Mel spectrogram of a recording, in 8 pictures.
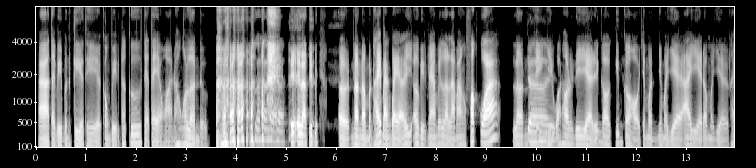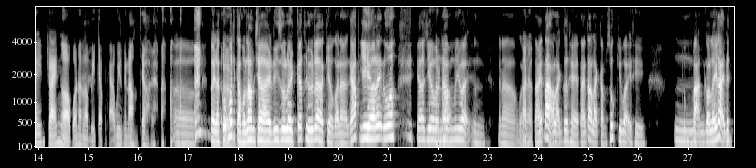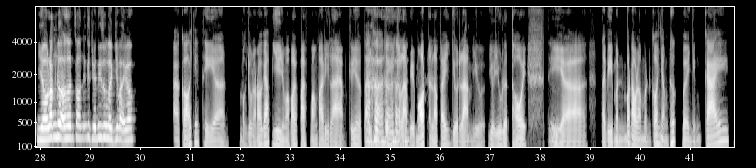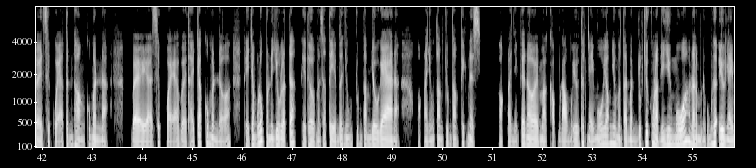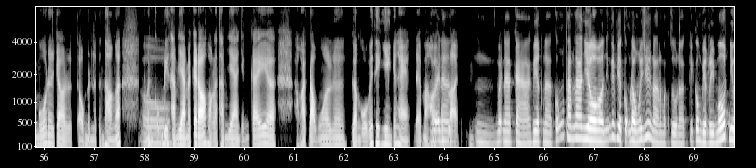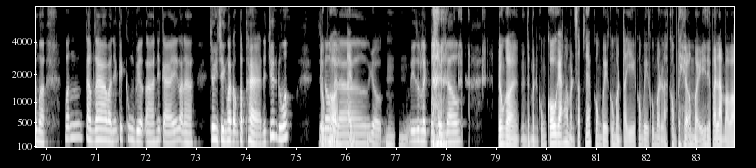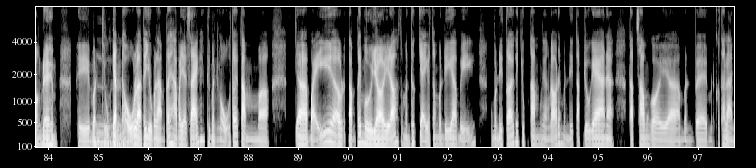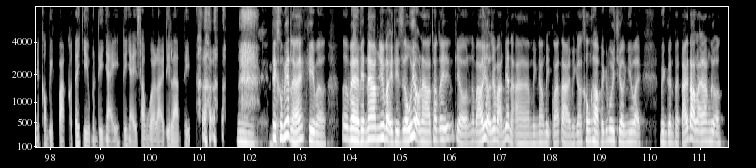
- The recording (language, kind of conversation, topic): Vietnamese, podcast, Bạn chăm sóc bản thân như thế nào khi mọi thứ đang thay đổi?
- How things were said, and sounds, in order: tapping; laugh; in English: "team"; laugh; in English: "gap year"; in English: "Gap year"; in English: "gap year"; other background noise; laughing while speaking: "À"; in English: "remote"; "những" said as "nhũng"; in English: "fitness"; in English: "remote"; laugh; laughing while speaking: "công ty"; laugh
